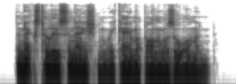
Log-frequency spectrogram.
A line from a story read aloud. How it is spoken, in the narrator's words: he would say in an unemotional tone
